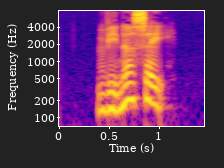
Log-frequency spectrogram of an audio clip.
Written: vindersag

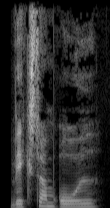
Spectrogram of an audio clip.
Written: vækstområde

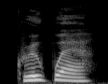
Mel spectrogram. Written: groupware

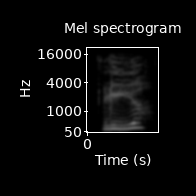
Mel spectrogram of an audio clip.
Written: lyre

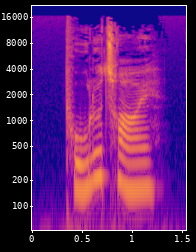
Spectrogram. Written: polotrøje

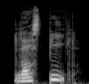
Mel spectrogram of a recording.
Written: lastbilers

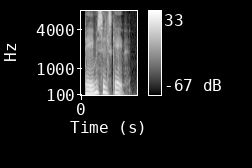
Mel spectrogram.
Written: dameselskab

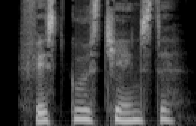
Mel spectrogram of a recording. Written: festgudstjeneste

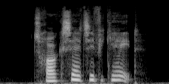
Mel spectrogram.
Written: truckcertifikat

